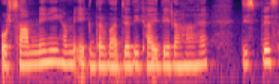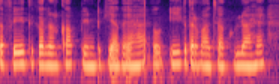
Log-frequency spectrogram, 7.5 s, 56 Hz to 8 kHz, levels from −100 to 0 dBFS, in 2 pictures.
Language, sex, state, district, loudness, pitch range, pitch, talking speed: Hindi, female, Uttar Pradesh, Lalitpur, -19 LUFS, 165-185 Hz, 175 Hz, 185 wpm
